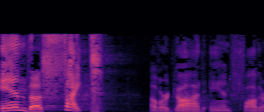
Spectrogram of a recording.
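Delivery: slow, drawn-out stress on "sight".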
